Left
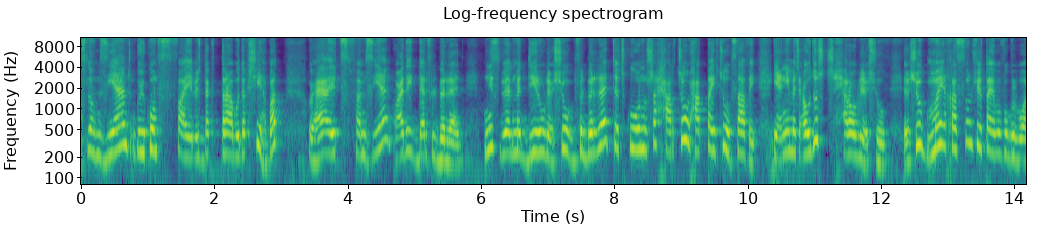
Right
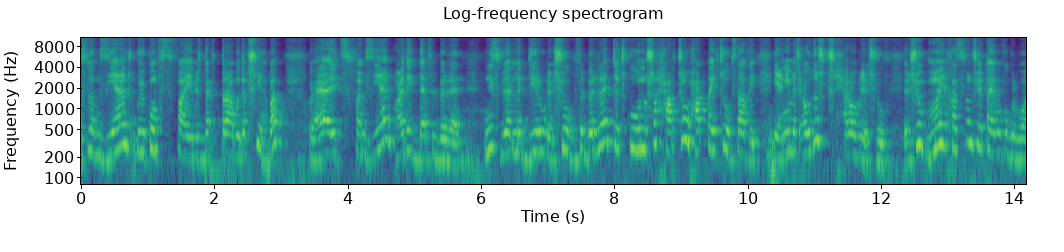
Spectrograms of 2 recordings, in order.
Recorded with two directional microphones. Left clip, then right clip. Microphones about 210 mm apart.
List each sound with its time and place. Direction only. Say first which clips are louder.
0.1 s speech: left 11 dB; 50° left (ahead or behind)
